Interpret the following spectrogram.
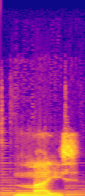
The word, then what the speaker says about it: maïs: Le S ici se prononce.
